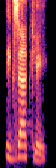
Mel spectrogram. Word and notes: exactly: Indian

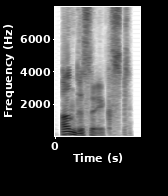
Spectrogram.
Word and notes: undersexed: British English

